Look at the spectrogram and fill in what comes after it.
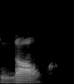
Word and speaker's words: gnoll: How do you pronounce gnoll or gnoll? What is your preferred way? – It's null.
